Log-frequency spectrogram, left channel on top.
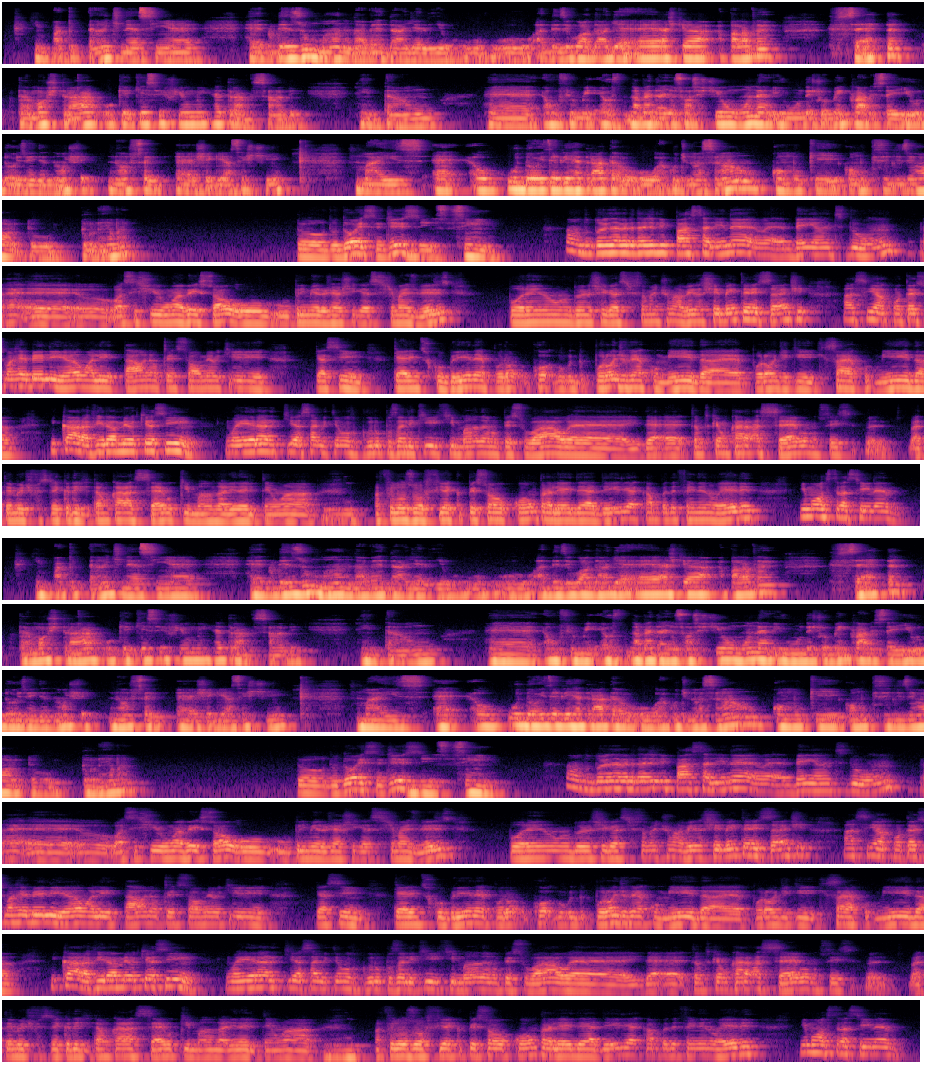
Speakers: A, on the left (about 60°); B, on the left (about 25°).
A: impactante, né? Assim, é, é desumano, na verdade, ali. O, o, a desigualdade é, é- acho que é a, a palavra certa para mostrar o que que esse filme retrata, sabe? Então, é, é um filme. Eu, na verdade, eu só assisti o um, né? E o um deixou bem claro isso aí. O dois eu ainda não, che não sei, é, cheguei a assistir, mas é, o, o dois ele retrata o, a continuação, como que, como que se desenrola. Tu, tu lembra?
B: do do dois você diz
A: Isso, sim.
B: Não, do 2 na verdade, ele passa ali, né, é, bem antes do um, né? É, eu assisti uma vez só, o, o primeiro eu já cheguei a assistir mais vezes, Porém, no 2 eu cheguei a assistir somente uma vez, achei bem interessante. Assim, acontece uma rebelião ali e tal, né? O pessoal meio que, que assim, querem descobrir, né? Por, on- co- por onde vem a comida, é, por onde que, que sai a comida. E, cara, vira meio que assim, uma hierarquia, sabe? Tem uns grupos ali que, que mandam no pessoal, é, e de- é, tanto que é um cara cego, não sei se, é até meio difícil de acreditar, é um cara cego que manda ali, né? Ele tem uma
A: Sim,
B: uma filosofia que o pessoal compra ali a ideia dele e acaba defendendo ele e mostra assim, né,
